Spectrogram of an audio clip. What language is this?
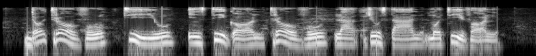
Esperanto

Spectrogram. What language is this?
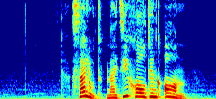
Russian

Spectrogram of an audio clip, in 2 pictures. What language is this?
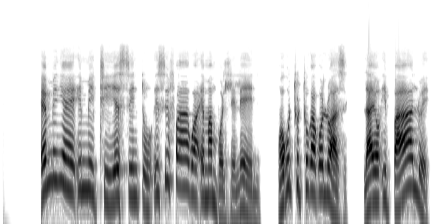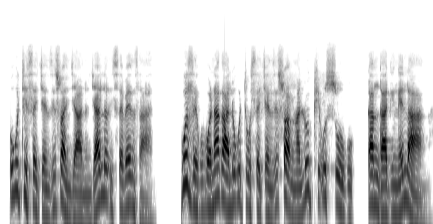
North Ndebele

